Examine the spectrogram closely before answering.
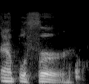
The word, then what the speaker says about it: Amplifr: So it's Amplifier. Right. Because it's AMPLIFR.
